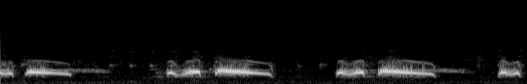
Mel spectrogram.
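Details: Spotted dove cooing, a recording used to train newly caught doves to sing: each phrase is a short throaty note followed by a longer, slightly falling slurred coo, about three phrases in five seconds against a quiet background.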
